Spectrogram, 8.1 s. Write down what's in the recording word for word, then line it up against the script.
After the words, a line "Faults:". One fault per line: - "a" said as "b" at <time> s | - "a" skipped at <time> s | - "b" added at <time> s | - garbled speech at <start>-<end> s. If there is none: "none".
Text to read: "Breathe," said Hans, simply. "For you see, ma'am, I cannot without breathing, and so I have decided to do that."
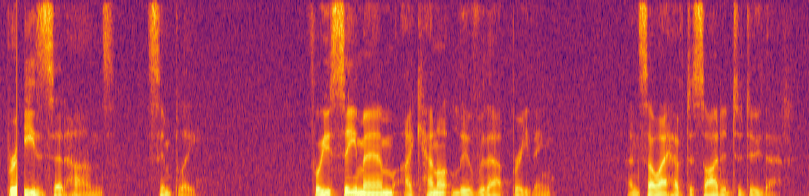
"Breathe," said Hans, simply. "For you see, ma'am, I cannot live without breathing, and so I have decided to do that."
Faults:
- "live" added at 4.5 s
